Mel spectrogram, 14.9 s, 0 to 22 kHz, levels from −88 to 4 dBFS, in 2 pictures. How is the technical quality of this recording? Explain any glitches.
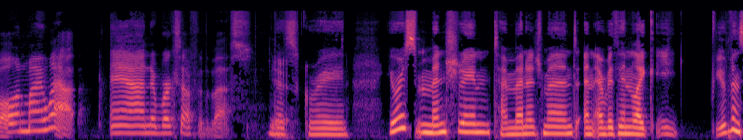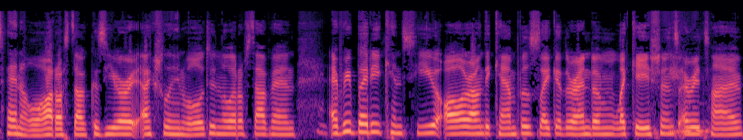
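The speech is marred by network timing faults, with small hiccups recurring through the whole clip.

Clock drift between sender and receiver: the sender's clock runs about 4% slow throughout, so the receiver's buffer keeps draining. This shows as uneven timing irregularities across the waveform.

Repeated timing corrections, from 0.34 to 14.63 s: the receiver stretches playback to 97% speed, adding roughly 0.4 s in uneven small steps. The result is a faintly unsteady tempo, with smeared spectrogram harmonics at each edit.

Short stall from a late packet, 7.46 to 7.53 s: the buffer ran empty, so the receiver held the last sound for 42 ms. You hear a brief held sound with a slight buzz or dip, and the spectrogram shows a flat, frozen band.

Scattered short gaps, 0.15 to 5.39 s and 11.57 to 13.49 s: about seven and then about three late packets were patched by continuing the prior sound. The longest is around 40 ms. 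They are heard as ticks or smears, with small waveform discontinuities.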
